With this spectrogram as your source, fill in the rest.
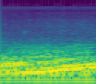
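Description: Car engine fitted with a big blow-off valve, a steady loud low rumble filling the moment with no distinct whoosh or hiss burst standing out.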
